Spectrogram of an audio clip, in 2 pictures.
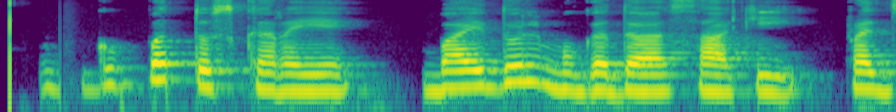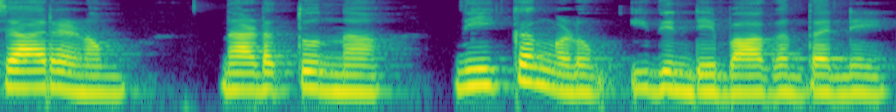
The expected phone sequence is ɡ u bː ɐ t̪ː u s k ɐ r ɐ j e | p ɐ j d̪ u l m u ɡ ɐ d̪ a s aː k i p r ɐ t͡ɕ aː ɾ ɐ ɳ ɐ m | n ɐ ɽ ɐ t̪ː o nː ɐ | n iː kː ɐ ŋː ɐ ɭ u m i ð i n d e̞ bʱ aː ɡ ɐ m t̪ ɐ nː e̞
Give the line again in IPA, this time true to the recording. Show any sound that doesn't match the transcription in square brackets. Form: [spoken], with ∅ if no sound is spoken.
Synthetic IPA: ɡ u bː ɐ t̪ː u s k ɐ r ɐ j e | [b] ɐ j d̪ u l m u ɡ ɐ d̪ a s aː k i p r ɐ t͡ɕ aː ɾ ɐ ɳ ɐ m | n ɐ ɽ ɐ t̪ː [u] nː ɐ | n iː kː ɐ ŋː ɐ ɭ u m i ð i n d e̞ bʱ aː ɡ ɐ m t̪ ɐ nː e̞

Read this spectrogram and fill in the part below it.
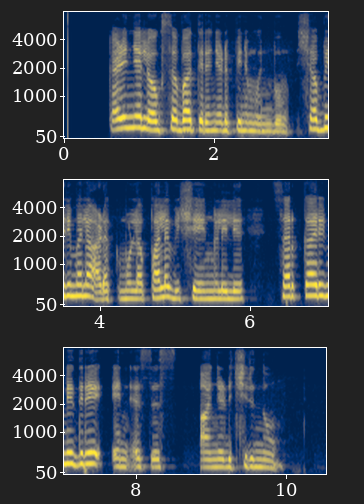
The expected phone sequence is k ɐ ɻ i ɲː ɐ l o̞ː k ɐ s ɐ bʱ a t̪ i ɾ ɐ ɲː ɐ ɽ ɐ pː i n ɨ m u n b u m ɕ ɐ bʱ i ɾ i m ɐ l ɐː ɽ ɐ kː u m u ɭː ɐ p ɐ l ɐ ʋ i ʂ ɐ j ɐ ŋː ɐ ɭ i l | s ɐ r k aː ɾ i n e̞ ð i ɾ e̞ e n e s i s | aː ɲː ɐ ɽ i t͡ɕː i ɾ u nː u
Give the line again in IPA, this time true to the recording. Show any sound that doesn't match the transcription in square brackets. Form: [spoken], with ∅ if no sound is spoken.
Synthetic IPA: k ɐ ɻ i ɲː ɐ l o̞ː k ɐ s ɐ bʱ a t̪ i ɾ ɐ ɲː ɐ ɽ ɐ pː i n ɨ m u n b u m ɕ ɐ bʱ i ɾ i m ɐ l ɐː ɽ ɐ kː u m u ɭː ɐ p ɐ l ɐ ʋ i ʂ ɐ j ɐ ŋː ɐ ɭ i l | s ɐ r k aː ɾ i n e̞ ð i ɾ e̞ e n e s [e] s | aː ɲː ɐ ɽ i t͡ɕː i ɾ u nː u

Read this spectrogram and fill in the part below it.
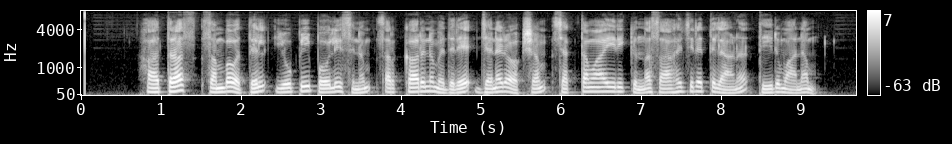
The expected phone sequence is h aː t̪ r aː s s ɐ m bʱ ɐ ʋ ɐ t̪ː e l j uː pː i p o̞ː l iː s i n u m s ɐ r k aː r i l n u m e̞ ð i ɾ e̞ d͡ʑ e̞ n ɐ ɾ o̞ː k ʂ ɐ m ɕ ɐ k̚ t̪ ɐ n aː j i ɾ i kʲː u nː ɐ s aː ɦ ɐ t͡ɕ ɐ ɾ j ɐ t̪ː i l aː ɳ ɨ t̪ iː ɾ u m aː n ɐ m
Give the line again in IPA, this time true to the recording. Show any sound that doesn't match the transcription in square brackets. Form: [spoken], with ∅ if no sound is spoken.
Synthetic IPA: h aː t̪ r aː s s ɐ m bʱ ɐ ʋ ɐ t̪ː [i] l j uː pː i p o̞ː l iː s i n u m s ɐ r k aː r i [∅] n u m e̞ ð i ɾ e̞ d͡ʑ e̞ n ɐ ɾ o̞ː k ʂ ɐ m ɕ ɐ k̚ t̪ ɐ [m] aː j i ɾ i kʲː u nː ɐ s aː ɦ ɐ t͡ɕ ɐ ɾ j ɐ t̪ː i l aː ɳ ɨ t̪ iː ɾ u m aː n ɐ m

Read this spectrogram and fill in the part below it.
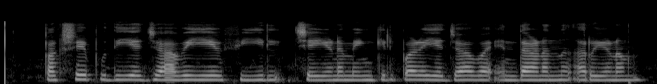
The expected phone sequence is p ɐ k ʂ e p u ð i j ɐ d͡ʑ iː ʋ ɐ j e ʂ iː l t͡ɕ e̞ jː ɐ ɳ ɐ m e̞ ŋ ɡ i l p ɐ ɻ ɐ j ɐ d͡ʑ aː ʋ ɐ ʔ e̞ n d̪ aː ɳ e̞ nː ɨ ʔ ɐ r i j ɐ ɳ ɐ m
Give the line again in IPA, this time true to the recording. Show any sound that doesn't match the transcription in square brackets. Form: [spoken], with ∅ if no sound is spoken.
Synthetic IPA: p ɐ k ʂ e p u ð i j ɐ d͡ʑ [aː] ʋ ɐ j e [f] iː l t͡ɕ e̞ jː ɐ ɳ ɐ m e̞ ŋ ɡ i l p ɐ ɻ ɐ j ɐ d͡ʑ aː ʋ ɐ ʔ e̞ n d̪ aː ɳ e̞ nː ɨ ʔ ɐ r i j ɐ ɳ ɐ m

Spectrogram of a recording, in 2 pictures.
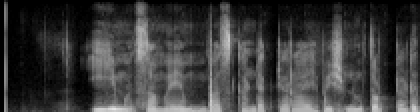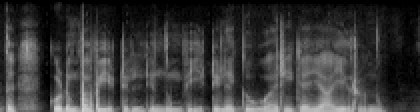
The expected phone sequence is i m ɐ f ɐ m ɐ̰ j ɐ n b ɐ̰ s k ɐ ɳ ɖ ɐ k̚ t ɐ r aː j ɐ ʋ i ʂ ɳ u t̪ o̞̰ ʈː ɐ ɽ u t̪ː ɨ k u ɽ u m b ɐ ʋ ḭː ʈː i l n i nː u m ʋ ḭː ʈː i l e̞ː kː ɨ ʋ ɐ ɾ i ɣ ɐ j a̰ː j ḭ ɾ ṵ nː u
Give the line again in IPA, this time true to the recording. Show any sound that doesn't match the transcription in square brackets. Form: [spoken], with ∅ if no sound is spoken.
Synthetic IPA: [iː] m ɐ [s] ɐ m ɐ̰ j ɐ [m] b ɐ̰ s k ɐ ɳ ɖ ɐ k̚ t ɐ r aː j ɐ ʋ i ʂ ɳ u t̪ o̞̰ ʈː ɐ ɽ u t̪ː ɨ k u ɽ u m b ɐ ʋ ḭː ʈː i l n i nː u m ʋ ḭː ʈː i l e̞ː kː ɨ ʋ ɐ ɾ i ɣ ɐ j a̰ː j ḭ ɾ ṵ nː u

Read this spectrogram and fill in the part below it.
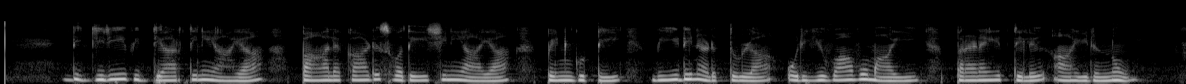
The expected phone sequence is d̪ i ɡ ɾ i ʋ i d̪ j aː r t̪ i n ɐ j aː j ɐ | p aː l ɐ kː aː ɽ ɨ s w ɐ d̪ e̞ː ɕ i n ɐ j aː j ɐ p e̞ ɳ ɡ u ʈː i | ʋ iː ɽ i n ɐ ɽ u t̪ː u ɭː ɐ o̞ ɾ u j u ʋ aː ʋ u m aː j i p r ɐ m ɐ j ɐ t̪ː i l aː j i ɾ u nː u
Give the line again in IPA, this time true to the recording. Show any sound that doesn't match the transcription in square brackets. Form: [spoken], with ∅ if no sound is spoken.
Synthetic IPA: d̪ i ɡ ɾ i ʋ i d̪ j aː r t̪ i n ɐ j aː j ɐ | p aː l ɐ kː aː ɽ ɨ s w ɐ d̪ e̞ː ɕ i n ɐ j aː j ɐ p e̞ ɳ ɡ u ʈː i | ʋ iː ɽ i n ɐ ɽ u t̪ː u ɭː ɐ o̞ ɾ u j u ʋ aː ʋ u m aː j i p r ɐ [ɳ] ɐ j ɐ t̪ː i l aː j i ɾ u nː u

